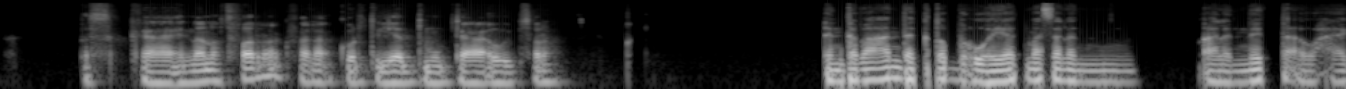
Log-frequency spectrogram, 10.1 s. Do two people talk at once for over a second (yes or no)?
no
